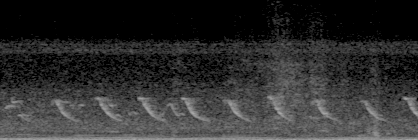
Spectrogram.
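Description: A bird calling over and over: a quick series of short downward-slurred chirps, about two a second, over a steady low drone.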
